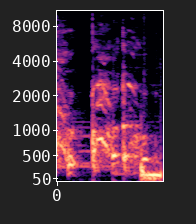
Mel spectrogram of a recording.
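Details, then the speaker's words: Brief acted cough of a few bursts with a slight throat-clearing quality, from an adult in a comedy skit set in 1893; cough. "When people cough in 1893."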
